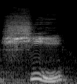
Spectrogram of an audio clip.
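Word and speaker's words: 死: The reason being is because the term she is also the way you pronounce the word meaning death or to die.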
